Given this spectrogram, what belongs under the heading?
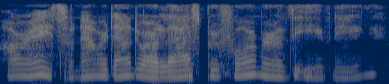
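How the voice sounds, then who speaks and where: Breathy woman hosting an open mic. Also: lowish voice, moderate pace, darkish tone, no echo, lo-fi sound. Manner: friendly, introduces performers. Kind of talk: casual hosting.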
